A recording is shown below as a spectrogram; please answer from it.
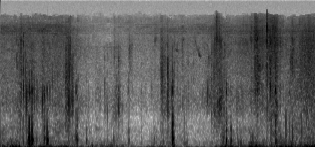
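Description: Footsteps on dry grass and sandy ground: a run of irregular steps, a quieter spell in the middle, then a few more steps near the end.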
